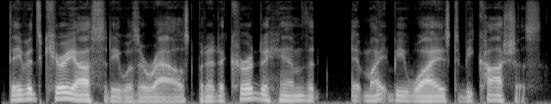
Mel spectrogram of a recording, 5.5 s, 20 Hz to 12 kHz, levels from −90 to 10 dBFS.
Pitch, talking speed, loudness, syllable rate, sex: 105 Hz, 185 wpm, -18 LUFS, 5.2 syllables/s, male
